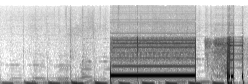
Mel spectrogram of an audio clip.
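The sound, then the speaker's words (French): A telephone dial tone sounds as one steady, unbroken tone for nearly two seconds, preceded by a run of rhythmic low thumps and followed by noise and a couple of short beeps. “Allez, c'est parti, premier appel maintenant”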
